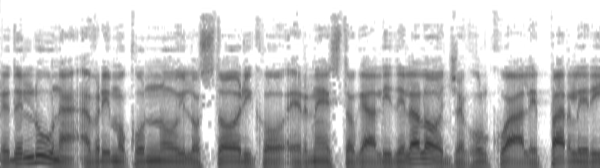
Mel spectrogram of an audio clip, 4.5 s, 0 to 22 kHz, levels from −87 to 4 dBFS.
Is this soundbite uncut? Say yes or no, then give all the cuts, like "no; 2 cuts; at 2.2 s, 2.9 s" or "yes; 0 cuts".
yes; 0 cuts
